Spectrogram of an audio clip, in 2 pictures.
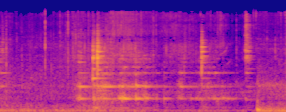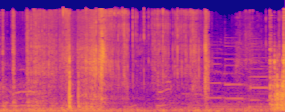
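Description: Cooking at a campfire: oil and garlic sizzling in a cast-iron camp oven, with a few sharp knife knocks on a wooden chopping board.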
